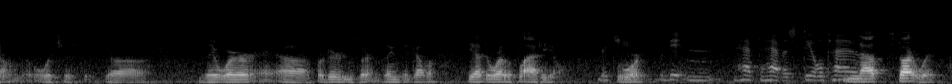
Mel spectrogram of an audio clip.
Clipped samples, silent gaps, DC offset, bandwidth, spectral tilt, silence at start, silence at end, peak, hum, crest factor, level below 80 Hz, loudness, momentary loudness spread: under 0.1%; none; under 0.1%; 7 kHz; -9.5 dB/octave; 0 s; 0.1 s; -8 dBFS; none; 22 dB; -62 dBFS; -30 LUFS; 19 LU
